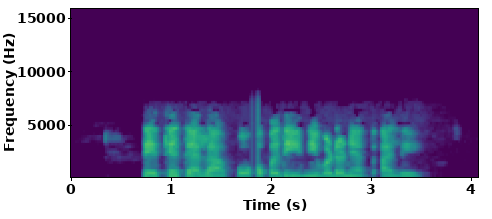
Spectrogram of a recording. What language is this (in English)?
Marathi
